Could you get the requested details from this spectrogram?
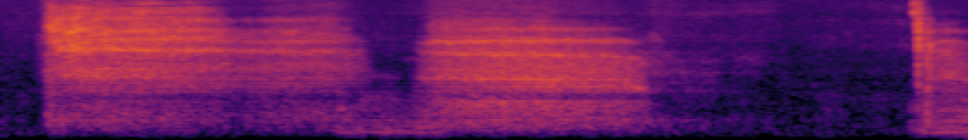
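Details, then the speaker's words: Sleeping pug snoring: loud, hissy, snorting, pig-like breaths, two long noisy breaths in about five seconds. "Bruce what is that sort of snoring noise so it sounds like a pig sort of it's a pug pig pug same thing"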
